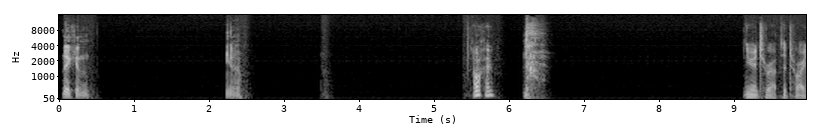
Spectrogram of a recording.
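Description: A young man speaks into a close microphone in short bursts, heard over an online call.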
